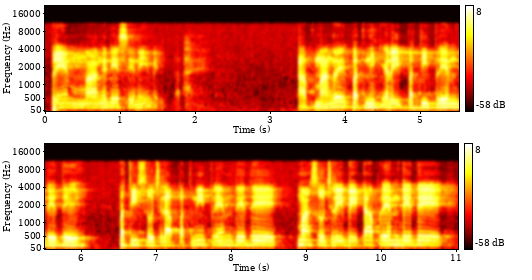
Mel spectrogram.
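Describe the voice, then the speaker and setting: A man preaching a sermon as a Jain monk. He moves from soft, low asides to loud, high shouted peaks, and he acts out voices in his stories.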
